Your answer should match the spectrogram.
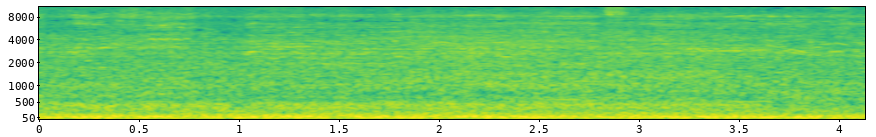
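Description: Steady low rumble of a car cruising at highway speed, heard from inside the cabin: road and engine noise.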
